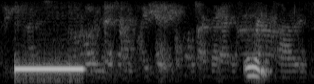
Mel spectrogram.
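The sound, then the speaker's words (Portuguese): A ringback tone sounds while a phone call is being placed: one steady, mid-pitched tone of under a second, followed by people talking. “Aí eu fico ligando pra ver.”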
